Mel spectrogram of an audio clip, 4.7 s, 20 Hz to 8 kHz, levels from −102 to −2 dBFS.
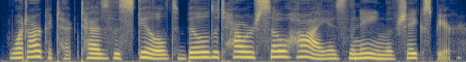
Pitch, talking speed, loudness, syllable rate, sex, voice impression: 220 Hz, 205 wpm, -16 LUFS, 4.9 syllables/s, female, slightly feminine, young, slightly fluent, cute, friendly, slightly kind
